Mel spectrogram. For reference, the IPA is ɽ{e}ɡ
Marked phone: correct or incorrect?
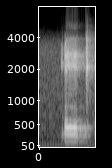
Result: correct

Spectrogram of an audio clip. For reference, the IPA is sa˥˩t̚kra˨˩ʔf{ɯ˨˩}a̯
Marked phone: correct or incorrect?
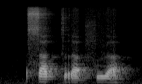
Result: correct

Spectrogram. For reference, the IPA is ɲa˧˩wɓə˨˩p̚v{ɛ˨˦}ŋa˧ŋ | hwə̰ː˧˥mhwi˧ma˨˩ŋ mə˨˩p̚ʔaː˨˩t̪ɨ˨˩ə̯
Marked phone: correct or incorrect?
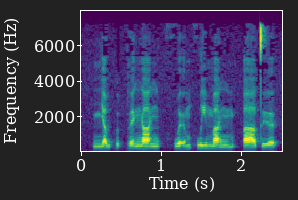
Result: correct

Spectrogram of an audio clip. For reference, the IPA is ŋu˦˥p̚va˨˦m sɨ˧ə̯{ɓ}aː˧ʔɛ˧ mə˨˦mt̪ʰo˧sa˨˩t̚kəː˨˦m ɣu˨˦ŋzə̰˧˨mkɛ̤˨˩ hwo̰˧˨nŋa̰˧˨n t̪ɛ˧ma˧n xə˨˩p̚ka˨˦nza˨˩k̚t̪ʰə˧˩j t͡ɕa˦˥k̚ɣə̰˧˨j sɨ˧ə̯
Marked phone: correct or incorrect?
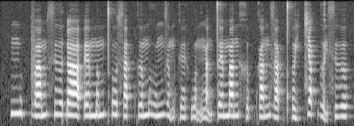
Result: incorrect: ɗ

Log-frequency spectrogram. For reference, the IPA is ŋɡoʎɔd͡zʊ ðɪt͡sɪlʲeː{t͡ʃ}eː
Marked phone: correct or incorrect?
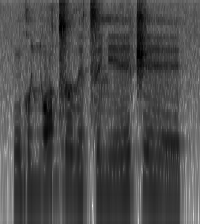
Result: correct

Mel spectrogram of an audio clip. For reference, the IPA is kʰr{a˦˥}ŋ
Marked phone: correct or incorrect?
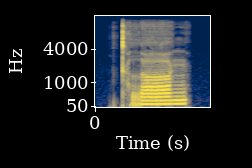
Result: correct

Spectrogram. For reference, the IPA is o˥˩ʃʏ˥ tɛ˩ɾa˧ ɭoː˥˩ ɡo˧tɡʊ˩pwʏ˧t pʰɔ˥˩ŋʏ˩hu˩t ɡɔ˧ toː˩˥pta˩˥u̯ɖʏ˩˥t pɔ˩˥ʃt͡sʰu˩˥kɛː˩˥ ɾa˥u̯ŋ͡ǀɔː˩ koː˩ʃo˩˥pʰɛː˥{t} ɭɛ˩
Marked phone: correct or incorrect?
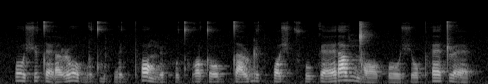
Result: correct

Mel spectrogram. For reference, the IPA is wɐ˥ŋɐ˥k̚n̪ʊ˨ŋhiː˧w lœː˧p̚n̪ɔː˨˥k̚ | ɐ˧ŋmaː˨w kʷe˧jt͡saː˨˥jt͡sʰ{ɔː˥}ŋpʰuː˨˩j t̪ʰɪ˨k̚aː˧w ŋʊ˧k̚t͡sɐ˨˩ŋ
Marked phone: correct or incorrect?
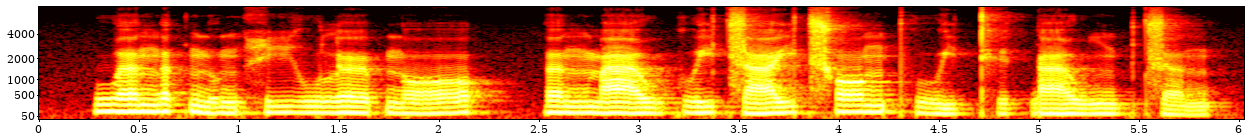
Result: correct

